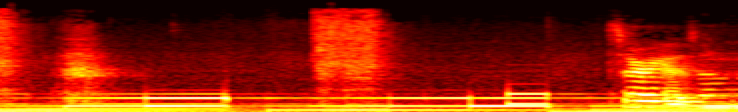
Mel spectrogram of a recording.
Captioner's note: spray noises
